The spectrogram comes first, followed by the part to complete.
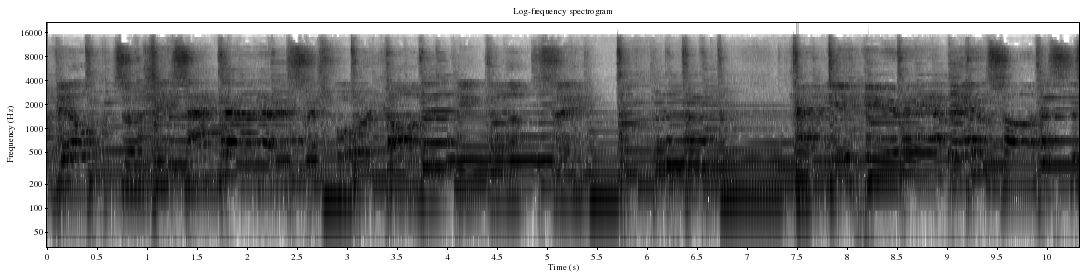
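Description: Solo archtop guitar playing an instrumental passage between sung lines, strummed chords in a steady rhythm with picked melody notes over them.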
